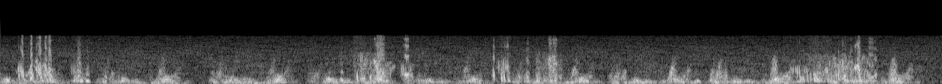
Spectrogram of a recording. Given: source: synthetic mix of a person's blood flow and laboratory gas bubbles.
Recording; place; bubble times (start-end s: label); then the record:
Doppler ultrasound of blood flow; precordium
0.15-0.56 s: bubbles
0.69-0.91 s: bubbles
3.39-3.46 s: bubbles
3.53-3.96 s: bubbles
3.98-4.14 s: bubbles
4.91-5.12 s: bubbles
5.23-5.31 s: bubbles
5.35-5.63 s: bubbles
7.83-8.79 s: bubbles
From the record:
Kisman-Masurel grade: 233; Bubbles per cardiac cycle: several, 3 to 8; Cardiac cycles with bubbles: 50 to 99%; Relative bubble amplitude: loud (0.450 to 0.775); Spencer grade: 3 (all of the cardiac periods contain showers or single bubble signals, but not dominating or overriding the cardiac motion signals); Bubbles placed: only in the low amplitude regions of the cardiac cycle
